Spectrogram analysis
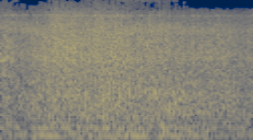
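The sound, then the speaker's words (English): A twin-propeller turboprop plane bound for Boston roars loudly and steadily as the pilot starts its engine, a dense rushing drone with a low throbbing hum underneath that fills the whole moment without letup. “The pilot climbs aboard, starts the engine, and sends a deafening noise through the air.”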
